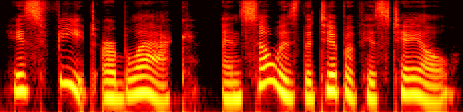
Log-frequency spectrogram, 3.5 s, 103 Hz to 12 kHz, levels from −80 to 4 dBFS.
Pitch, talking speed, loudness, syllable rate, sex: 225 Hz, 205 wpm, -19 LUFS, 4.1 syllables/s, female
